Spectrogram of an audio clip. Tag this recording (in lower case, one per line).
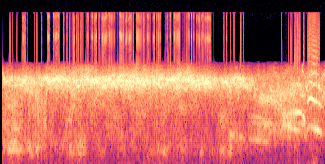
vehicle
